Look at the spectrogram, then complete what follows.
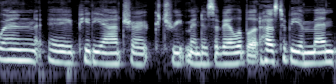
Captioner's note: speaking FRENCH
